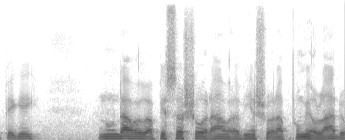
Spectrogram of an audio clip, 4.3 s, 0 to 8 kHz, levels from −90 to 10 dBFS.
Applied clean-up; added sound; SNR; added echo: none; none; none; none.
